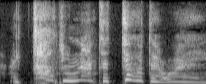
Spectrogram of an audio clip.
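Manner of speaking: put-on, very high-pitched yell. Retelling how a woman yelled at Paul: imitating her yelling at Paul. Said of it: "she yells at Paul".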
